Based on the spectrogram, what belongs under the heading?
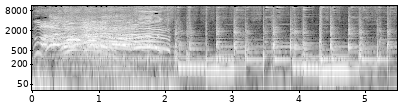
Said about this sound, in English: And can I get an old cheer from the team? There we go.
